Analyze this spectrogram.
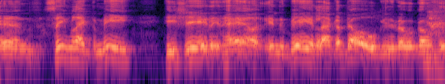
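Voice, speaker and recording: Someone with a Middle Tennessee accent talks at a fairly slow pace over noticeable background noise. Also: man. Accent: Southern US, Middle Tennessee. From Williamson County, Tennessee. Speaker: retired concrete truck driver and war veteran. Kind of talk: oral history interview answer.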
